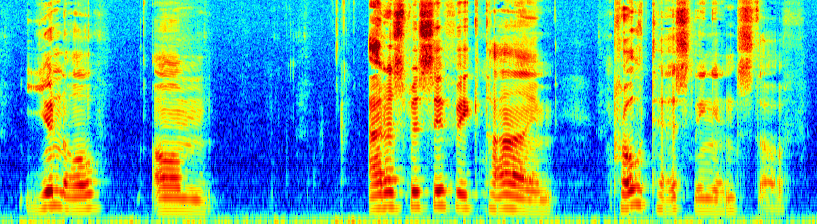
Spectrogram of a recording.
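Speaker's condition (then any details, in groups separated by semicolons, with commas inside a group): Cerebral palsy, mixed, mild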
